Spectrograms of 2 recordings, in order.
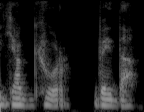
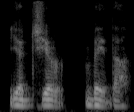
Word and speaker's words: Yajur Veda: The Bhagavad Gita also says about Om, I am the syllable Om. I am the Rig Veda, the Sama Veda, as well as the Yagur Veda, or Yajur Veda.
